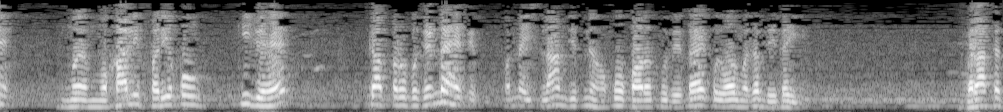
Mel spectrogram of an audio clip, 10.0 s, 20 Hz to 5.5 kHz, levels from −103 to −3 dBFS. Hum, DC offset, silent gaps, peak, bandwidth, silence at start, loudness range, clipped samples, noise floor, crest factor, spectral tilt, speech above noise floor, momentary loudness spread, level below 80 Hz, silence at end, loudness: none; under 0.1%; none; 0 dBFS; 5.2 kHz; 0 s; 2 LU; under 0.1%; -39 dBFS; 16 dB; -8.5 dB/octave; 26 dB; 12 LU; -62 dBFS; 0 s; -15 LUFS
